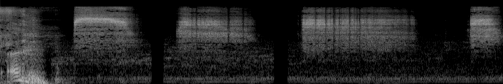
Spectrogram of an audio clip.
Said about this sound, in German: Ha, das ist schon ganz genial, wenn so eine Schabe dich erstmal so ein anfaucht, wie so eine Katze. Ey, die sind richtig laut auch, habe ich schon mal gehört.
